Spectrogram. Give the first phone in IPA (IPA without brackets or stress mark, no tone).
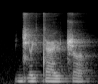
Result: d͡ʑ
